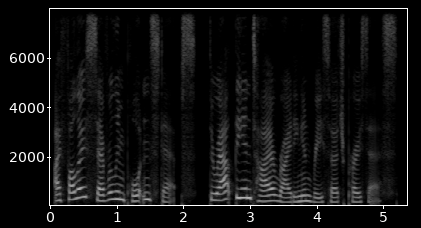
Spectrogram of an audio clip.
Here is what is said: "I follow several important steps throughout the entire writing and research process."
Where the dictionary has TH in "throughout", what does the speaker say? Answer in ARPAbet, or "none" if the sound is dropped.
TH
